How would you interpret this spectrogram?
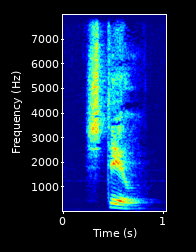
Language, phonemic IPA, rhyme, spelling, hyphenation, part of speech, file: Dutch, /steːl/, -eːl, steel, steel, noun / verb, Nl-steel.ogg
- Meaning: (noun) 1. stem (of a plant) 2. handle (of a broom, a pan); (verb) inflection of stelen: 1. first-person singular present indicative 2. second-person singular present indicative 3. imperative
